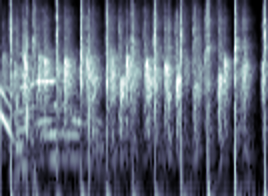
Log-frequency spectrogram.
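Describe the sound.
An audience bursts into applause, a dense, irregular patter of many hands clapping for a few seconds, with voices and cheering mixed in underneath.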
